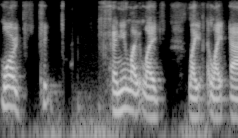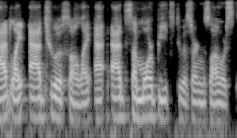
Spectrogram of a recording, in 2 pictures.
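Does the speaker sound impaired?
Yes: stutter; stuttering since at least high school; blocks in the middle of talking to groups; here repeated sounds, repeated words.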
